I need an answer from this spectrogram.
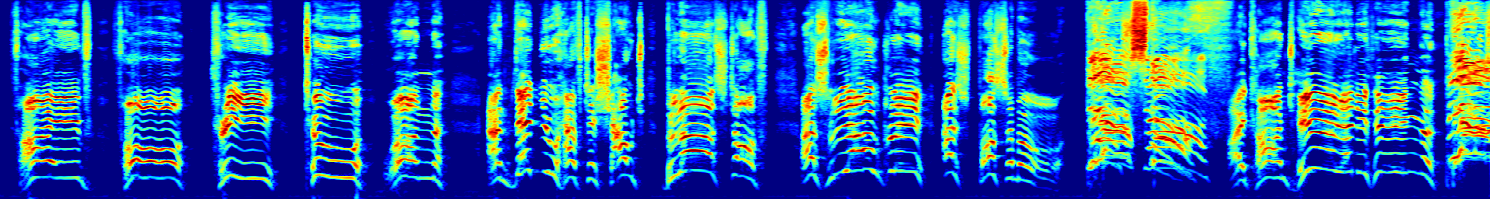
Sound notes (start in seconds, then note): none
